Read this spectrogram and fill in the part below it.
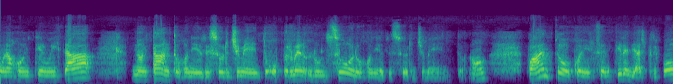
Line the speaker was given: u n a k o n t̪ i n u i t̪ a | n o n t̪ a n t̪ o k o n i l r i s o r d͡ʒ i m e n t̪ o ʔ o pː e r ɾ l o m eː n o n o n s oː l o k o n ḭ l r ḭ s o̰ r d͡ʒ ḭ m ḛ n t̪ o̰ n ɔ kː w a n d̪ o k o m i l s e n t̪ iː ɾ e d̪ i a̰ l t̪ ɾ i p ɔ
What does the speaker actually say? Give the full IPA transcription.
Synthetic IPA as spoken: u n a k o n t̪ i n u i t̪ a | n o n t̪ a n t̪ o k o n i l r i s o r d͡ʒ i m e n t̪ o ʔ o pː e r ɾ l o m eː n o n o n s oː l o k o n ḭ l r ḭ s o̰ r d͡ʒ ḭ m ḛ n t̪ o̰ n ɔ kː w a n t̪ o k o n i l s e n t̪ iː ɾ e d̪ i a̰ l t̪ ɾ i p ɔ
